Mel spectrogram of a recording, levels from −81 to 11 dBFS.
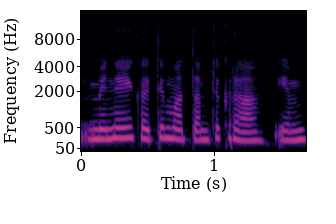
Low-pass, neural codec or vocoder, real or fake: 14.4 kHz; vocoder, 44.1 kHz, 128 mel bands, Pupu-Vocoder; fake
